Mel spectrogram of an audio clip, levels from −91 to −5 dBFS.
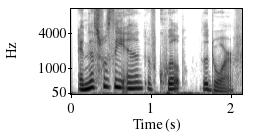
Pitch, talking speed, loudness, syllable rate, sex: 215 Hz, 250 wpm, -16 LUFS, 5.2 syllables/s, female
